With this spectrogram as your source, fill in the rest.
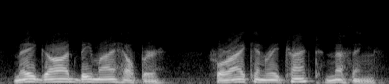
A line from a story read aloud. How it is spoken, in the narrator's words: the doctor himself said calmly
